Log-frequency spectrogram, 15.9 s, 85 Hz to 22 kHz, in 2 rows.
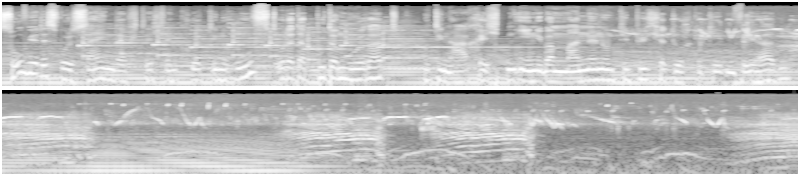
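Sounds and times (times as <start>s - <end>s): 
speech: 0.1s - 8.8s
birds chirping and singing: 0.6s - 15.9s
cow mooing: 7.5s - 13.4s, 15.3s - 15.9s.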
